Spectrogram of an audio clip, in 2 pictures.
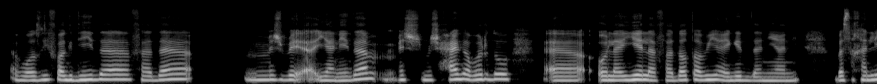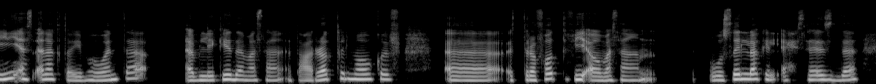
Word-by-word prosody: وظيفة 200 +3 0
جديدة، 225 +3 +3
فده 225 +4 -1 0.5
مش 210 0 0
بي 215 - +1
يعني 185 -1 -1
ده 250 +6 +2 0.2
مش 215 0 -1
مش 205 0 -1
حاجة 230 +1 +3
برضه 230 +2 +2 0.3
آآ 185 - -2
قليّلة، 195 +1 +4
فده 185 +2 -1
طبيعي 210 -2 +1
جدًا 180 -1 -1
يعني. 175 +2 -2 0.3
بس 195 -1 -1
خلّيني 220 +6 +2
أسألك 235 0 +1
طيب 185 0 -4
هو 190 -1 0
أنت 235 +7 -1 0.4
قبل 195 +1 +1
كده 220 0 +2
مثلًا 195 +2 -5
اتعرَّضت 215 +6 -1
لموقِف 235 -2 +1 0.4
آآ 185 -1 -1
اترفضت 205 +6 -1
فيه 220 -1 +3
أو 185 - +1
مثلًا 195 +5 -3 0.5
وصل 235 +6 +3
لك 240 -1 +3
الإحساس 215 0 -2
ده 205 +5 -2
205 Hz, 125 wpm, -24 LUFS, 190-230 Hz, 0.5 s, قليّلة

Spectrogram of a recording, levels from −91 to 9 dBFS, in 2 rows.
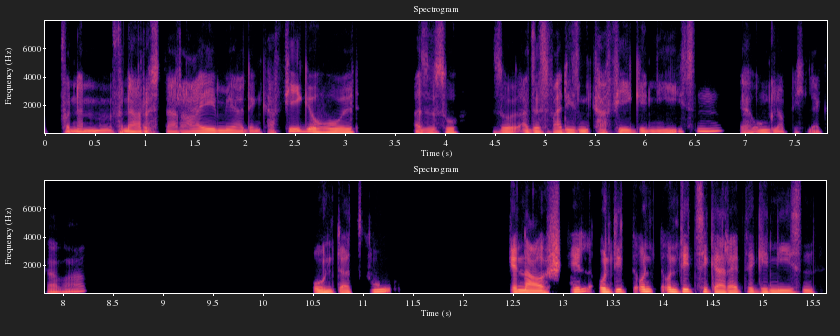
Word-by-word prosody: von 90 - -4
'nem 90 +7 -1
von - - -6
'ner 85 -1 +1
Rösterei 90 +5 -2
mir 100 -4 -1
den 85 0 -7
Kaffee 85 0 -2
geholt. 115 +1 +2 0.6
Also, 90 +1 -4
so 95 +3 -2 0.4
so 105 -1 -2
also 105 0 -3
es 100 - -4
war 95 - -1
diesen 95 0 -1
Kaffee 95 +2 -3
genießen, 120 - -4 0.2
der - - -7
unglaublich 95 -2 -6
lecker 110 +6 -7
war. 155 +6 -6 2.3
Und 120 -2 +3
dazu 125 +6 0 1.2
Genau 120 -7 +7
still 140 +8 +1
und 135 -1 +7
die 145 - +5
d 130 - -11
und 155 -2 +4
und 145 -1 +5
die 150 -3 +7
Zigarette 120 -2 +1
genießen. 120 +1 0
110 Hz, 130 wpm, -23 LUFS, 95-130 Hz, 2.3 s, Genau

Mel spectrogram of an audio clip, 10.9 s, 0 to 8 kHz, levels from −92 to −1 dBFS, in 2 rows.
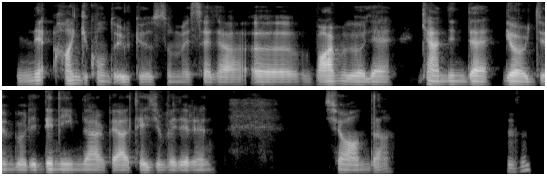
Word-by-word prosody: Ne 105 +4 0
hangi 110 +1 -1
konuda 95 -3 -6
ürküyorsun 90 +1 -5
mesela? 85 0 -3
Eee, 85 -1 +3 0.2
var 95 0 +9
mı 100 0 -6
böyle 90 -2 0 0.3
kendinde 95 -1 +4
gördüğün 90 -1 +3
böyle 90 0 -3
deneyimler 90 -2 -1
veya 85 0 +3
tecrübelerin 85 0 -4 1.1
şu - - -3
anda? 85 +1 -4 1.1
Hı 115 - -11
hı. 145 +7 -15
90 Hz, 105 wpm, -28 LUFS, 85-95 Hz, 1.1 s, var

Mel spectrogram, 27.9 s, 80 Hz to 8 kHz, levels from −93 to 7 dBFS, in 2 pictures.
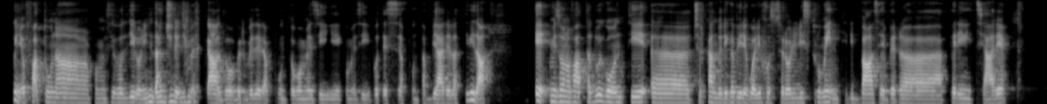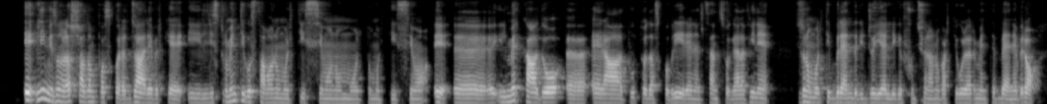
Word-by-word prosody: Quindi - - +1
ho 135 - -6
fatto 145 - 0
una 130 -2 0
come 125 -1 -11
si 135 - -9
vuol 130 -1 -4
dire, 140 -2 -1
un'indagine 145 +4 0
di 140 - -6
mercato 125 -6 +1
per 115 - -5
vedere 120 +1 -2
appunto 120 -5 -7
come 115 0 -3
si 115 -1 -9
come 115 -1 -13
si 115 0 -12
potesse, 120 -1 -7
appunto, 110 -1 -11
avviare 115 -1 +1
l'attività 190 - +2 0.6
e - - +4
mi 165 - 0
sono 155 -2 +2
fatta 145 0 +2
due 170 +4 0
conti, 145 -1 +1
uhm, 130 -2 0
cercando 145 +1 -1
di 135 - 0
capire 135 -1 0
quali 130 0 +2
fossero 135 -1 -3
gli 130 +1 -5
strumenti 135 -3 -4
di 125 0 -12
base 125 0 +3
per 125 -1 -4
ehm, 115 -1 0
per - - -2
iniziare 120 0 -1 0.8
e 415 -1 +12
lì 240 +4 +3
mi 185 - +3
sono 165 -2 +1
lasciata 155 0 +3
un 150 - -4
po' 145 -1 -3
scoraggiare 130 -1 +3
perché 125 -1 -2
i 125 -1 -8
gli 125 +2 -7
strumenti 170 +8 -2
costavano 135 -5 0
moltissimo, 125 0 -5
non 120 0 -6
molto, 115 +1 -8
moltissimo, 115 +1 -7
e - - +2
uhm, 130 - -1
e 125 0 +1
il 145 - -4
mercato, 140 -6 +5
uhm, 115 -2 -1
era 125 -2 +4
tutto 135 +2 -5
da 120 - -1
scoprire, 120 0 -2
nel 110 -1 -7
senso 120 +1 -6
che 115 - -5
alla 120 +1 0
fine 130 -2 -3 0.3
ci - - -17
sono 155 -3 +2
molti 135 0 -2
brand 130 -1 +2
di 125 -1 -8
gioielli 125 0 -1
che 125 0 -5
funzionano 120 -1 -7
particolarmente 125 -1 -3
bene, 115 -2 0
però, - - +3
125 Hz, 185 wpm, -24 LUFS, 120-140 Hz, 0.8 s, e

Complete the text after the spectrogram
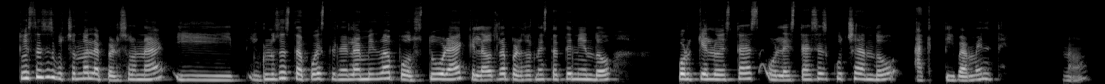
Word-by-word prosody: tú 285 - 0
estás 330 +3 +5
escuchando 265 -5 +1
a - - +2
la 245 -3 +1
persona 225 - 0
y 200 -2 -4
incluso 235 +6 -1
hasta 250 -5 +1
puedes 250 +1 +1
tener 225 -3 -2
la 235 0 +4
misma 255 +3 +2
postura 235 +4 +2
que 235 -5 -3
la 205 0 +3
otra 245 +4 0
persona 215 0 -2
está 230 -1 -4
teniendo, 230 -2 +1 0.6
porque 245 0 +5
lo 235 -1 +2
estás, 255 +4 -1
o 220 - 0
la 205 -1 +1
estás 225 +4 -3
escuchando 250 0 -2
activamente, 200 - -3 0.5
¿no? - - -14
235 Hz, 155 wpm, -22 LUFS, 215-255 Hz, 0.6 s, estás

